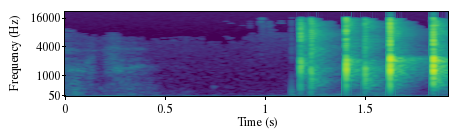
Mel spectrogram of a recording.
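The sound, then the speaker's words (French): A few sharp hand claps in a steady rhythm, given during a trophy presentation, following a second of near silence and rising in loudness toward the end. “mais là, c'est des applaudissements sincères pour une fois dans nos trophées.”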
